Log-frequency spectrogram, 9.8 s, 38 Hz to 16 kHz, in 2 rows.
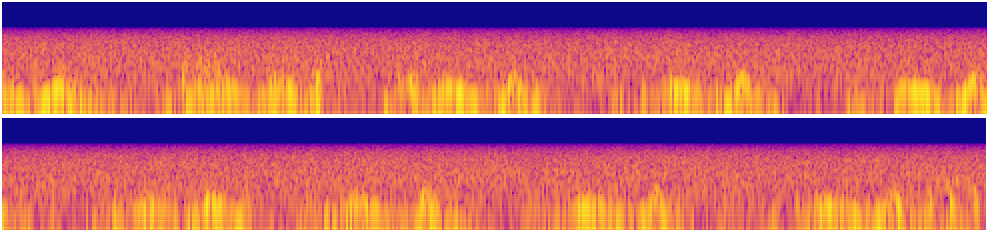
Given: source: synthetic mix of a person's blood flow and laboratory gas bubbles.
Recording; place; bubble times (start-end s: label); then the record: Doppler ultrasound of blood flow; precordium
0.74-0.80 s: bubbles
0.86-1.17 s: bubbles
1.29-1.42 s: bubbles
1.51-1.65 s: bubbles
1.95-2.15 s: bubbles
9.53-9.83 s: bubbles
From the record:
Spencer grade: 2 (many but less than half of the cardiac periods contain bubble signals, singularly or in groups); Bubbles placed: only in the low amplitude regions of the cardiac cycle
